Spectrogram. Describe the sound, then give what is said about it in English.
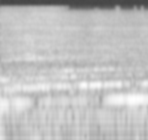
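A motor engine drones steadily with harmonic tones that slowly rise in pitch, like a motorcycle driving by at moderate loudness, with no voices. “Motorcycle driving by.”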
